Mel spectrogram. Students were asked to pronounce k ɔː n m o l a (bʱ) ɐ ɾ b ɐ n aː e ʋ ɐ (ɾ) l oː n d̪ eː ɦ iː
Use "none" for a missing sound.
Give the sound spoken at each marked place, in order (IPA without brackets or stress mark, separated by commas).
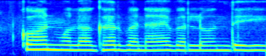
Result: ɡʱ, ɾ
